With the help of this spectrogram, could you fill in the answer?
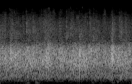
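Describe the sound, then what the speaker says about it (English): Audience applause at an international investment summit fills the whole stretch, a steady dense clapping from a large crowd with no pause. "let's give a round of applause"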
